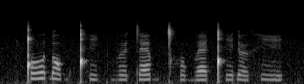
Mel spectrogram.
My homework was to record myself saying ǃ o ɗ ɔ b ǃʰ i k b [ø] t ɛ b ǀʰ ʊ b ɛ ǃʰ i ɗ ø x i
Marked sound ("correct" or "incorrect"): correct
